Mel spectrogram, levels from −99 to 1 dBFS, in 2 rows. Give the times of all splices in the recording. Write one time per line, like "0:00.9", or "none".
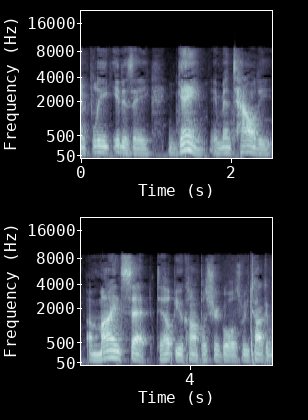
0:01.7
0:03.5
